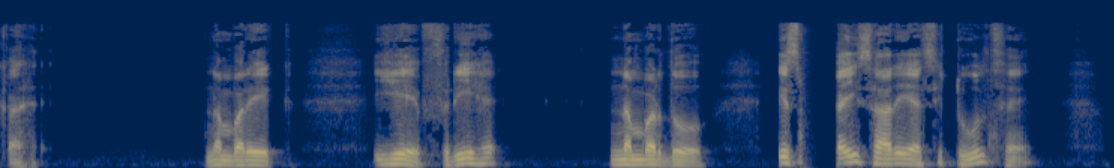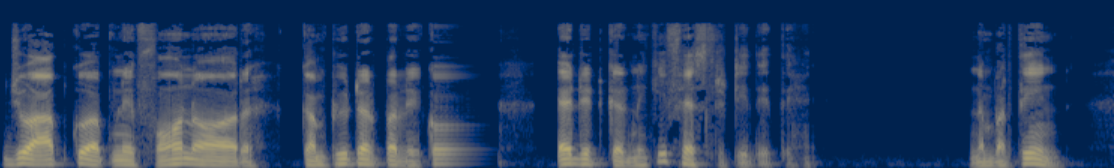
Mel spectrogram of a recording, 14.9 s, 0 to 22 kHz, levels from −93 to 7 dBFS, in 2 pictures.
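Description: At 5.33 to 5.59 s there is a long network dropout, likely from a stretch of audio that never arrived. About 240 ms is missing. The receiver extends the last sound as a fading buzz or hiss, which gives way to about 150 ms of silence before the speech resumes further on.

Short concealed packet loss follows at 10.11, 10.18 and 10.25 s. Each time about 20 ms failed to reach the decoder. The gap was patched by continuing the previous sound and then blending back, which produces brief smears lasting roughly 11 to 29 ms.

A second long network dropout runs from 10.33 to 10.76 s and removes about 420 ms. The same fading continuation fills most of it, with about 50 ms of silence before the audio returns past the lost part. The Opus coding noise and the cutoff near 12 kHz fit a call path at around 32 kbps.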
